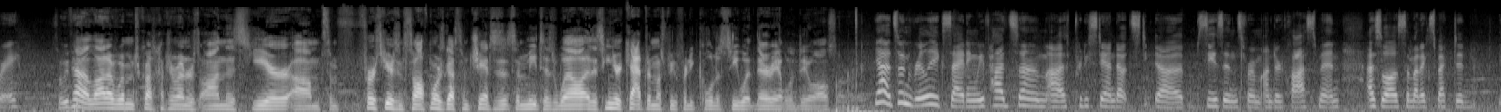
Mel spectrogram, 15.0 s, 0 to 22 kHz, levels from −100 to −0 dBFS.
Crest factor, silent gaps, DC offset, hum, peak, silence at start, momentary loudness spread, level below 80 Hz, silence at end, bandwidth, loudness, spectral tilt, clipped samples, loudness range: 24 dB; none; under 0.1%; none; -6 dBFS; 0 s; 14 LU; -54 dBFS; 0 s; 16 kHz; -29 LUFS; -6 dB/octave; under 0.1%; 8 LU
